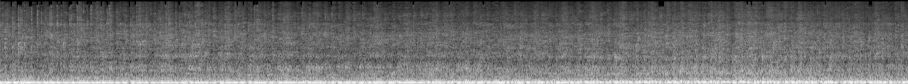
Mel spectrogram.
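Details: 1965 Ford Mustang, freshly rebuilt 289 small-block V8 settling in cold after its first start: strong, steady low rumble at a quick, even fast idle with no knocks or misses; healthy.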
